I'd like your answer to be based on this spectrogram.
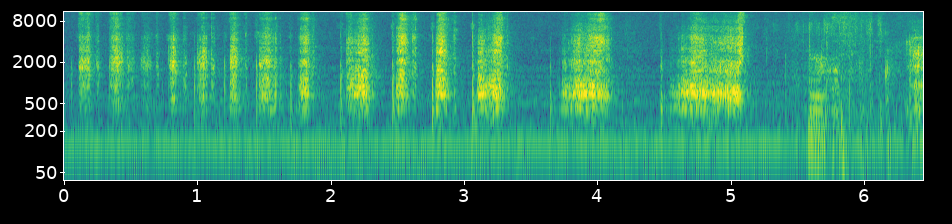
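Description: Paint being scraped across a canvas to form a tree line, a run of short rasping strokes in a steady rhythm, close and fairly clear, with a low steady hum underneath.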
